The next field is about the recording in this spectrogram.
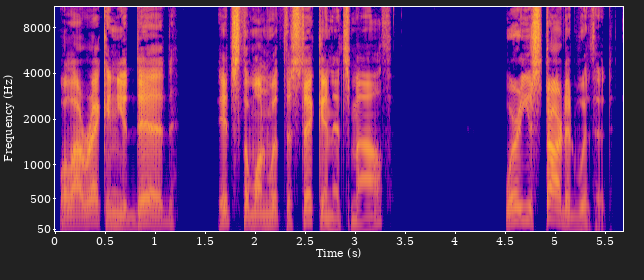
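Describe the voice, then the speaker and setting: A man's voice: mid-range voice, very animated, normal speed, bright, forceful tone, no echo, studio quality, pitched above the performer's own voice. A man voicing a blunt, exasperated older male rancher, drawling. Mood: gruff. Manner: gruff drawling, raised voice.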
